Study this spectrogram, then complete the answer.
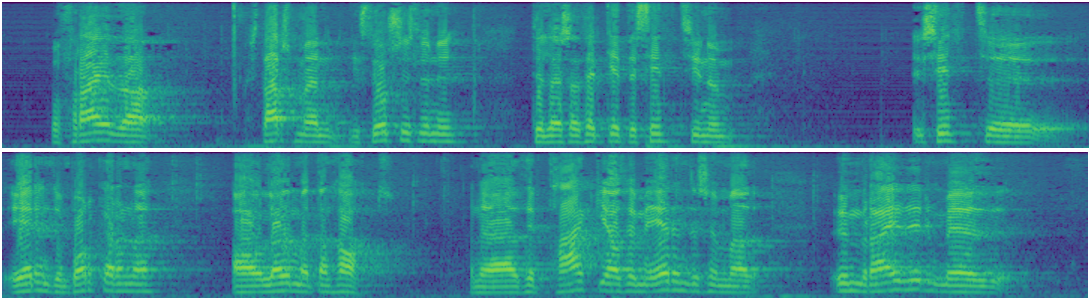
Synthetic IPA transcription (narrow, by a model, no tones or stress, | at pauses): ɔɣfɾaːjða | st̪aɾ̥smɛnːiθjowɾ̥sist̪lʏnːɪ | t̪ʰɪlθɛsːaðθejɾcɛːt̪ɪ̥sɪn̥t̪siːnʏm | sɪn̥t̪ | ɛːɾɪnt̪ʏmpɔɾkaɾanːa | awlœɣmɛnt̪ːanɦawht̪ | θanːɪaaðθejɾ̥t̪ʰaːcɪawθɛmɛːɾɪnt̪ʏsɛmaðʏmɾaːjðɪɾmɛð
